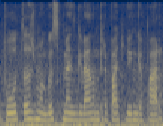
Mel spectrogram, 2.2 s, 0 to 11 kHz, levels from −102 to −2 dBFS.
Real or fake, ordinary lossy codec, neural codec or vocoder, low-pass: real; AAC, 64 kbps; none; 9.9 kHz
